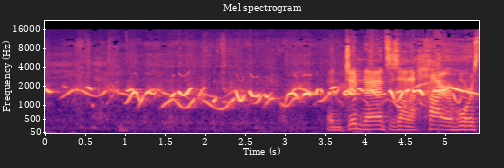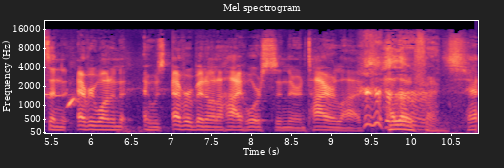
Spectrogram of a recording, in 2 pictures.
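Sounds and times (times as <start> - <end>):
whistled imitation of birdsong: 0.0 - 5.5
speech: 3.6 - 10.8
laughter: 9.4 - 10.6.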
